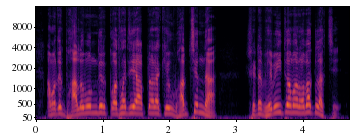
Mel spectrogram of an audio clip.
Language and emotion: Bengali, surprised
